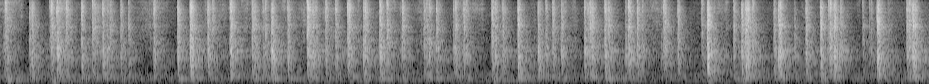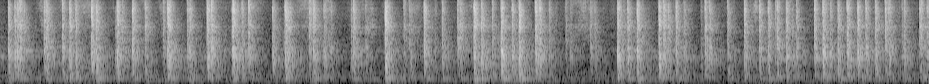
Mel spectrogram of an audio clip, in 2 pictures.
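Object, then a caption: Stainless steel microwave side panel. Long acrylic nails tap and scratch the flat brushed stainless steel side panel of a countertop microwave with a hollow, boxy body. A rapid, continuous stream of crisp, bright clicks and scrapes, each dying away almost at once, runs over a faint steady low hum for the whole clip.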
